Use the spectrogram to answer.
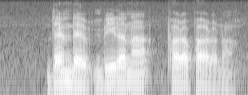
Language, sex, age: Venda, male, 25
